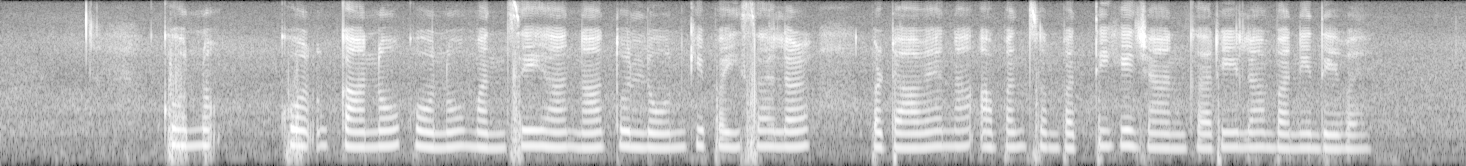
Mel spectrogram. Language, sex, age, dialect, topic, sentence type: Chhattisgarhi, female, 36-40, Central, banking, statement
